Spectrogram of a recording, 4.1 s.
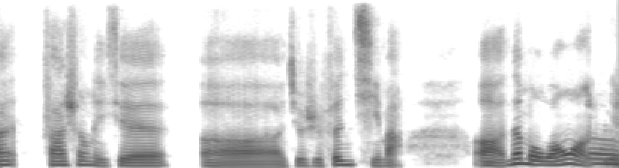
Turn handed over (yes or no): no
